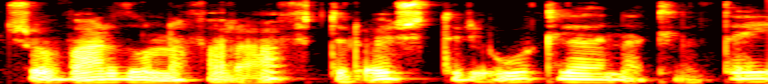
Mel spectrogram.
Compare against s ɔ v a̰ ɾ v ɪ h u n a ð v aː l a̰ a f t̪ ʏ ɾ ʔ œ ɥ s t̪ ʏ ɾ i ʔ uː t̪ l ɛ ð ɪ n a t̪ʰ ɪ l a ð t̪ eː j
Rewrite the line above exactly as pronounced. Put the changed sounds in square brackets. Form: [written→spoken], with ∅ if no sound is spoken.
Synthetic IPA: s ɔ v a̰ ɾ [v→ð] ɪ h u n a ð [v→f] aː [l→ɾ] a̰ a f t̪ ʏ ɾ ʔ œ ɥ s t̪ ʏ ɾ i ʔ uː t̪ l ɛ ð ɪ n a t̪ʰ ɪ l a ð t̪ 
